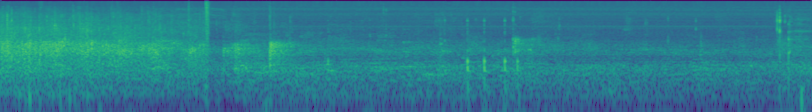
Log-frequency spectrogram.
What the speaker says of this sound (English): Let's have a round of applause for both of these players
